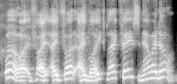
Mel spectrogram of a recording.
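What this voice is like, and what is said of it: Imitates another person's voice. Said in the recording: “That's a pretty good Fallon.”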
